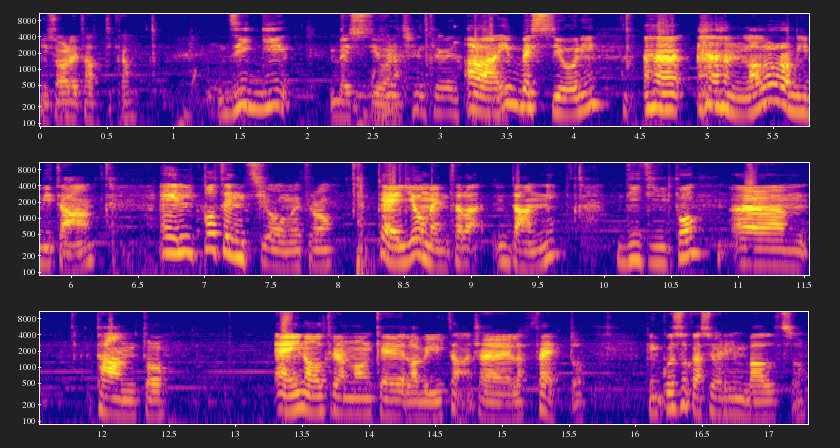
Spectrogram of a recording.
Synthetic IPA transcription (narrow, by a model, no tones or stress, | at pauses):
isɔːlet̪at̪ːi̥kad̪ziɡːi | best̪joːnealːoːɾaibest̪joːni | laloːɾoabilit̪aɛilpot̪ent̪sjɔːmet̪ɾokeʎːiawment̪aa̰id̪anːid̪it̪iːpo | t̪ant̪o | einolt̪ɾeanːoaŋk̟elavilit̪a̰t͡ʃoɛlefːɛt̪ːo | keiŋkwest̪okaːsoɛrːimbalt̪so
